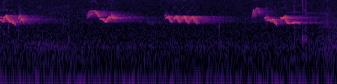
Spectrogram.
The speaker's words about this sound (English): This bird, I think, is still on the nest, probably feeding young, but this male red-eyed vireo just sings continuously.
